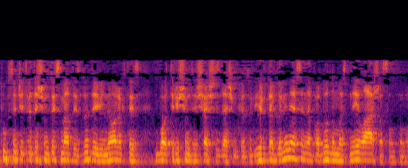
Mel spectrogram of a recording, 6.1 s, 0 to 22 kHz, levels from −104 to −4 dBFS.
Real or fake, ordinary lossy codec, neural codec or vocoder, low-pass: real; MP3, 24 kbps; none; 7.2 kHz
